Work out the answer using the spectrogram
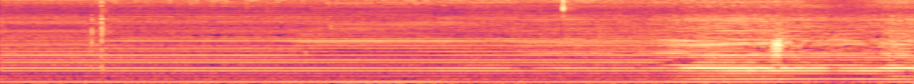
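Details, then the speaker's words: New Soling Barber Pro Chrome hair clipper, pressed with a finger on the blade: steady buzz that roughens and gets louder under load; blade tension set too high, fixed by backing off the tension until the noise stops. "Ela não está regulada, porque quando eu coloco o dedo aqui, ó, ela faz barulho."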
